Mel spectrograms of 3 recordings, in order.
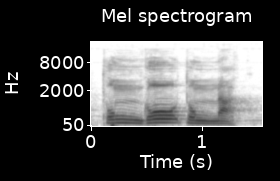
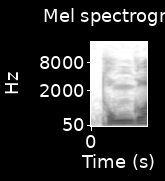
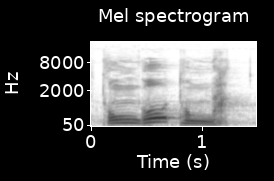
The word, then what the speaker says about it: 동고동락: 동고동락. 발음을 정확하게 하세요. 동거 아닙니다. 동고입니다. 동고동락.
